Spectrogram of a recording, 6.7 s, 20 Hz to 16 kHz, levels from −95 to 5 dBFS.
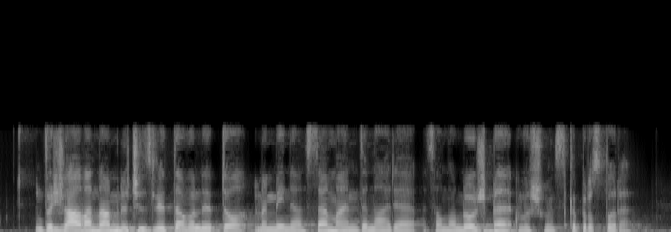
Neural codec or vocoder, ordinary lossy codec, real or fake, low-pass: codec, 16 kHz, 1 kbps, X-Codec, HuBERT features, trained on balanced general audio; none; fake; 7.2 kHz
